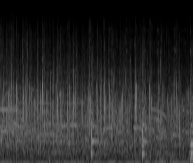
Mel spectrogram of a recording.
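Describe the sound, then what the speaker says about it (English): Stadium crowd at a high school football game applauding the St. Mary's High School Marching Band, a steady, moderately loud patter of clapping spread across the stands with no voices on top. "A round of applause for the St. Mary's High School Marching Band."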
